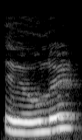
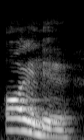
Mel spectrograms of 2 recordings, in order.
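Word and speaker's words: Euler: de relação de boiler nós escrevermos eu ler mas se pronuncia ó ele que é essa forma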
